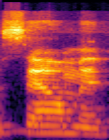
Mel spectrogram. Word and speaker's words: salmon: me yeah i said i pronounced the l in salmon for a long time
